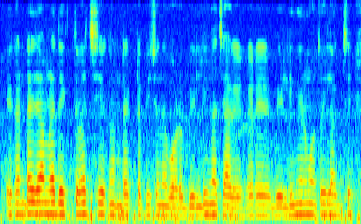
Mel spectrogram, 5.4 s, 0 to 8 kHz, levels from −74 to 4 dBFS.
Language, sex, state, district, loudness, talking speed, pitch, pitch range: Bengali, male, West Bengal, North 24 Parganas, -16 LUFS, 190 wpm, 140 Hz, 130-150 Hz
